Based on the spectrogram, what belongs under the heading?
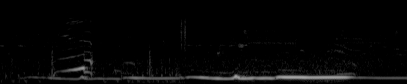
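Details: Greater prairie chicken on a mating-dance ground: a continuous low droning moan rises into a loud, steady hoot near the end, with a sharp ascending whoop and faint higher chatter early on.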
